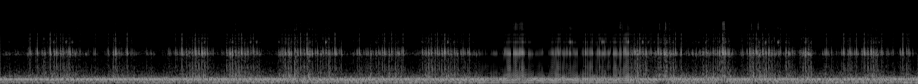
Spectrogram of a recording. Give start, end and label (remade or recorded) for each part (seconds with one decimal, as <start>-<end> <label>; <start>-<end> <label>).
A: 0.0-4.8 recorded; 4.8-6.3 remade; 6.3-9.2 recorded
